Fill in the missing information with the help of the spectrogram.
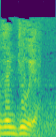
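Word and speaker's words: زنجويه: طبعا نحن نعرف أن مثل هذه الكلمات التي تنتهي بويه وتختم بويه للعلماء فيها رأيان، الرأي الأول وهو رأي أهل اللغة ينطقونها مختومة بويه كزنجوي ونفطوي ودرستوي وراهوي وغير ذلك، وأما أهل الحديث فإنهم ينطقونه بغير ذلك النطق، ولأنهم لا يتعاملون مع كلمة وي، ولأن كلمة وي اسم من أسماء الشياطين، ولذلك هم ينطقونه رويا كقولهم نفطوية وكقولهم إسحاق بن راهوية، وهكذا هنا ابن زنجوية.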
